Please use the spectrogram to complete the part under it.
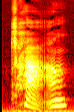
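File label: "chang", Mandarin pinyin, third tone; pinyindct-open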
